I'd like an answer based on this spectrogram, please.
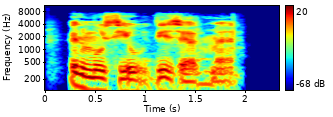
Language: Kabyle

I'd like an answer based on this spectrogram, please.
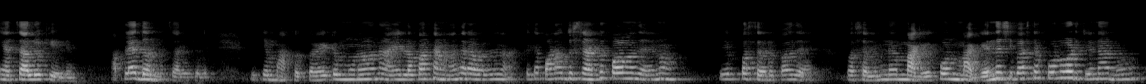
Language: Konkani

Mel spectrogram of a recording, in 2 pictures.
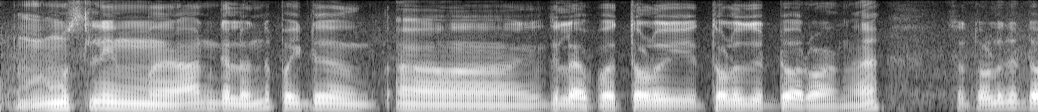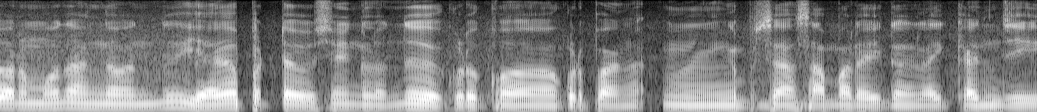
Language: Tamil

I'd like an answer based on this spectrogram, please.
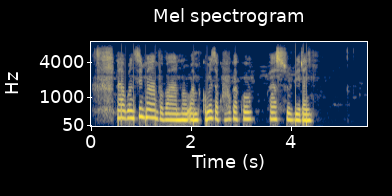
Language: Kinyarwanda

